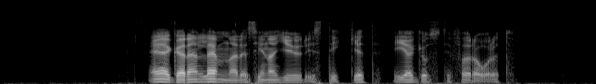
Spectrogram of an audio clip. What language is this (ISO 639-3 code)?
swe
